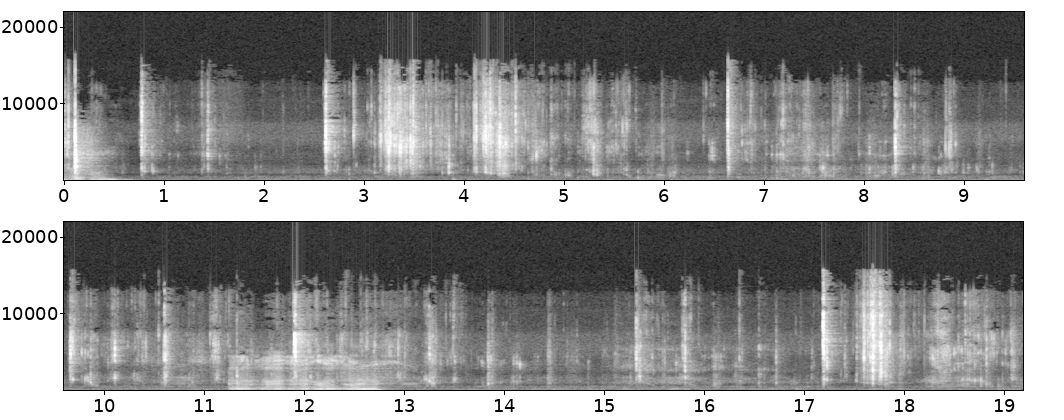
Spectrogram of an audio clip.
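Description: Close-miked mukbang eating: crisp biting and wet chewing of crunchy fried food, shrimp egg rolls and wingettes, with sharp crackles and smacks throughout. About eleven seconds in there is a loud hummed vocal sound lasting a second or so.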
